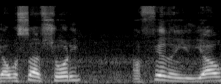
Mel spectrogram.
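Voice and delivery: put-on New York accent. Acting out what a woman said when she came up to them, New York accent. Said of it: "with that New York accent".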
